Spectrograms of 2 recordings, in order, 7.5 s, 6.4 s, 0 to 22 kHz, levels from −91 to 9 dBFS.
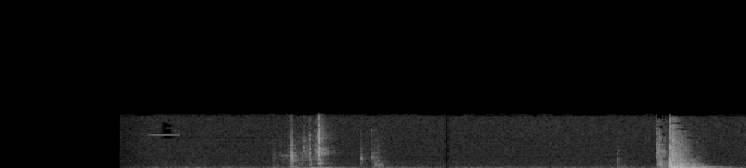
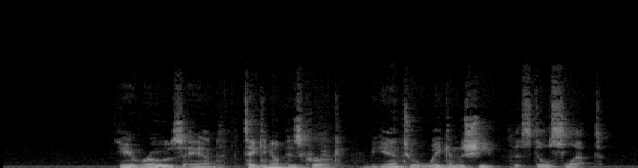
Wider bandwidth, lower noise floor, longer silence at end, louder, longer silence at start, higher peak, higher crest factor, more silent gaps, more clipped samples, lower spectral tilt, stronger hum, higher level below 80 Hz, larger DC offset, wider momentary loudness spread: second, 7.2 kHz vs 12 kHz; second, -57 dBFS vs -63 dBFS; second, 0.15 s vs 0.4 s; first, -28 LUFS vs -33 LUFS; first, 2.9 s vs 1.15 s; first, -6 dBFS vs -16 dBFS; first, 28 dB vs 18 dB; neither; neither; second, -3.5 dB/octave vs -5.5 dB/octave; neither; first, -42 dBFS vs -64 dBFS; neither; first, 27 LU vs 13 LU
